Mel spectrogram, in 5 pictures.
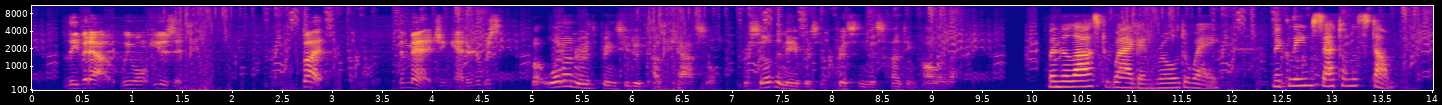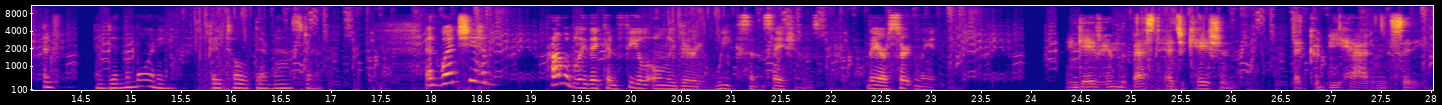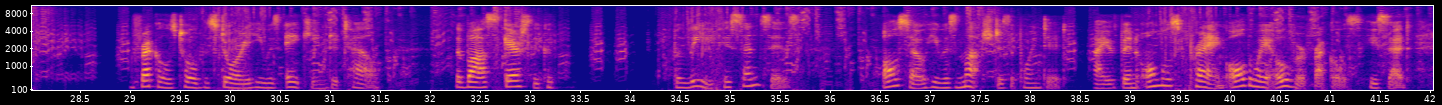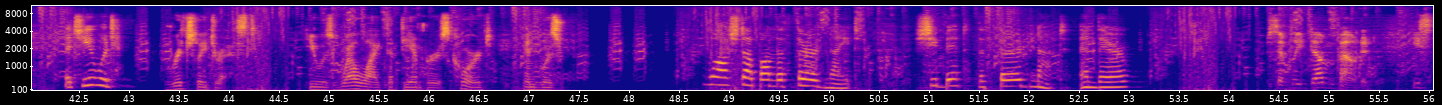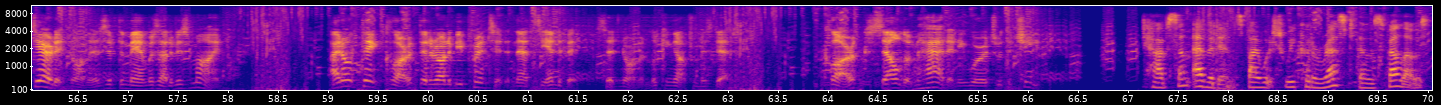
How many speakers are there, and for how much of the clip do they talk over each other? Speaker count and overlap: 6, no overlap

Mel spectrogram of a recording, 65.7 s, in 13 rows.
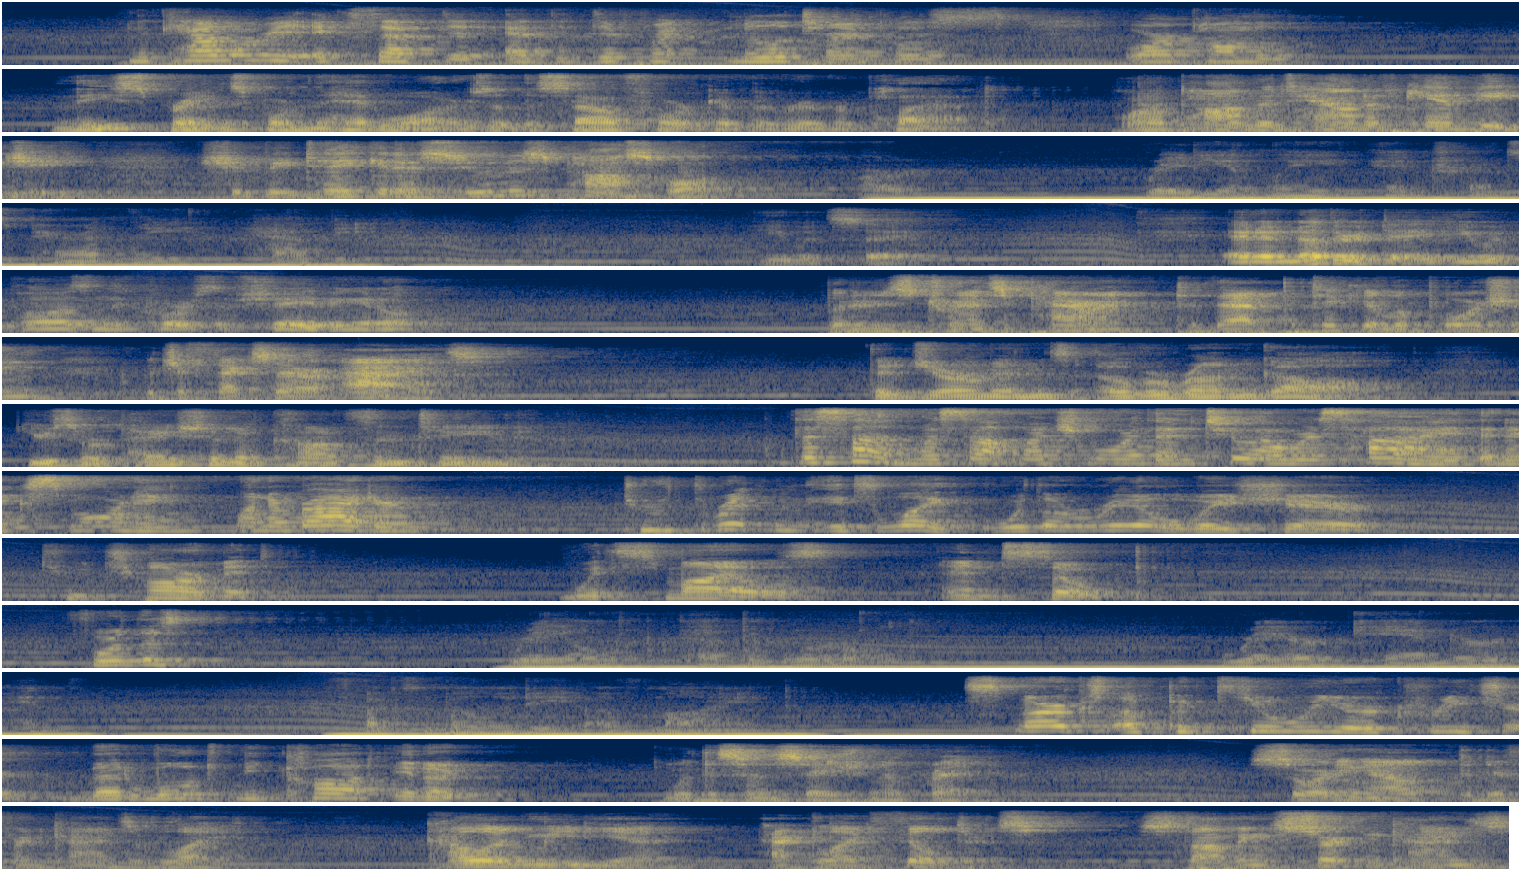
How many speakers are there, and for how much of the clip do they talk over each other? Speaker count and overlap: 9, no overlap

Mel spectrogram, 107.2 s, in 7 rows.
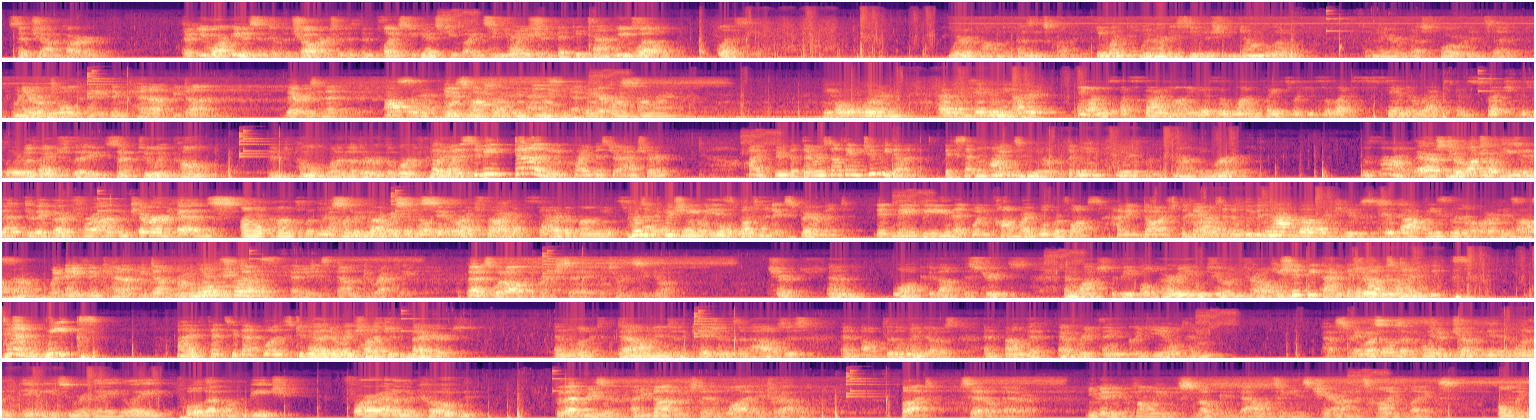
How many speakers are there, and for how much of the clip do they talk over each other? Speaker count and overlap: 10, about 21%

